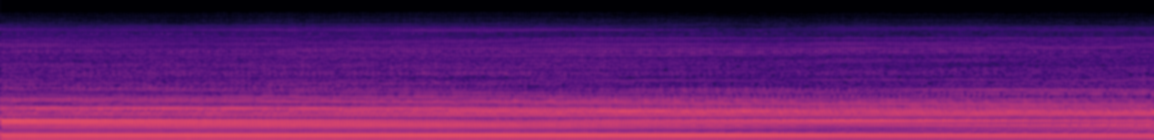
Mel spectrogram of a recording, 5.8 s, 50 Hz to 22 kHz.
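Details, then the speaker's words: Air compressor on a 7 1/4-inch gauge driving carriage, fitted to supply an air cylinder for cable-operated brakes, switched on at its main switch; steady motor hum with an even pulse of about three beats a second, no knocking or squeal, running normally. "So that's the main switch there for the compressor, as you can hear."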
